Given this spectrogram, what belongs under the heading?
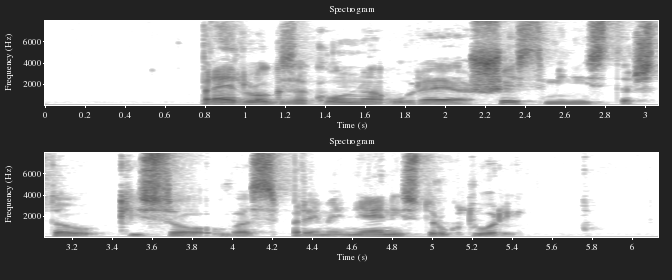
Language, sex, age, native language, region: Slovenian, male, 30-49, Slovenian, Central Slovenia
